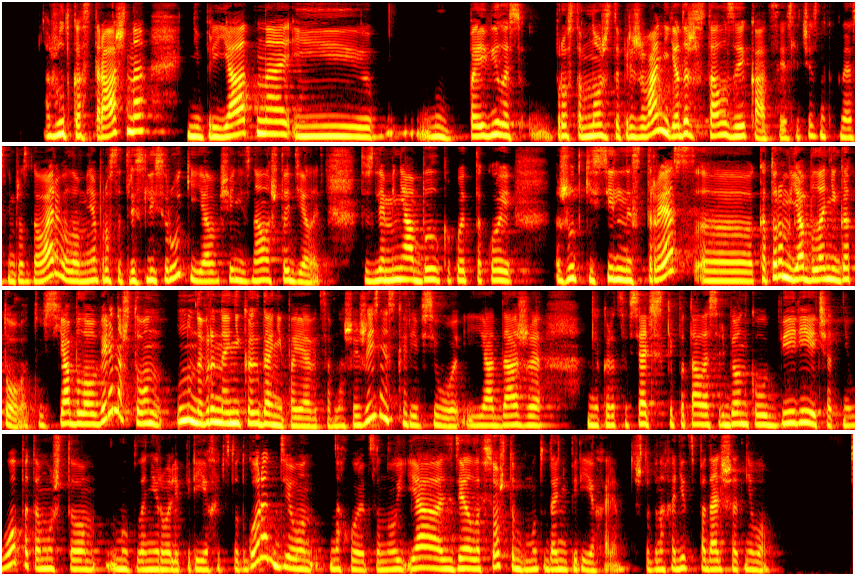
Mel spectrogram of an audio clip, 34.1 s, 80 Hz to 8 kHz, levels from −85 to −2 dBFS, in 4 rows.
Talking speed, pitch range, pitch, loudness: 175 wpm, 185-225 Hz, 205 Hz, -20 LUFS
